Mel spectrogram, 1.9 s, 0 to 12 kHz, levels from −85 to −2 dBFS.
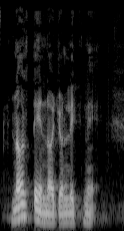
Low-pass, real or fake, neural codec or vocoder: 10.8 kHz; real; none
